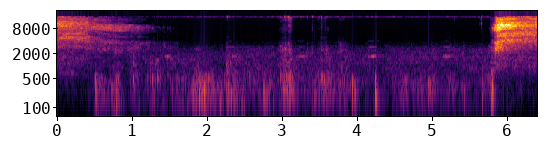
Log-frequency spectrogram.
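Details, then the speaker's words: Rotary wire-brush dermabrader abrading facial skin for acne scarring in a female Fitzpatrick III patient, aiming for petechial bleeding: rapid rough scraping and rattling bursts ending with a brief hiss. "but even with a wire brush it's something that can be mastered"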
